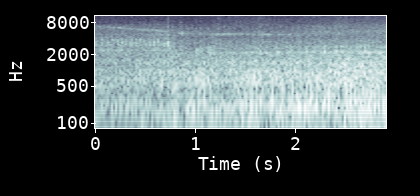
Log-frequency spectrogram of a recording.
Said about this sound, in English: Standing next to the highway, it's no wonder that people's health are affected from having to put up with this cacophony day in and day out. The levels of ambient noise pollution are just completely out of control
